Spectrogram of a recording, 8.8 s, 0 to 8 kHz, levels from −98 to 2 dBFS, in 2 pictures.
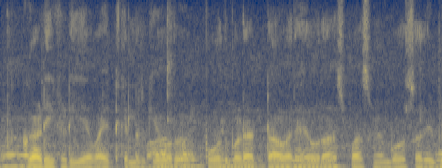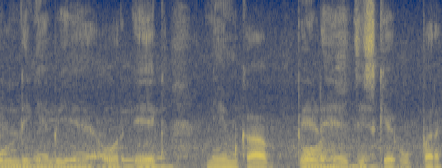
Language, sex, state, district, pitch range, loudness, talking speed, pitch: Hindi, male, Rajasthan, Bikaner, 110-120 Hz, -22 LUFS, 185 wpm, 110 Hz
